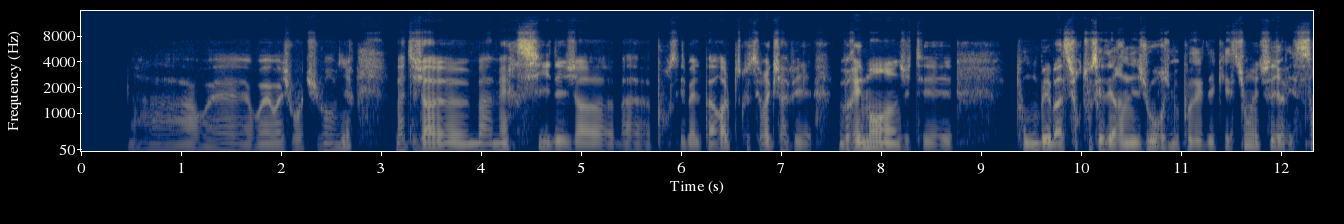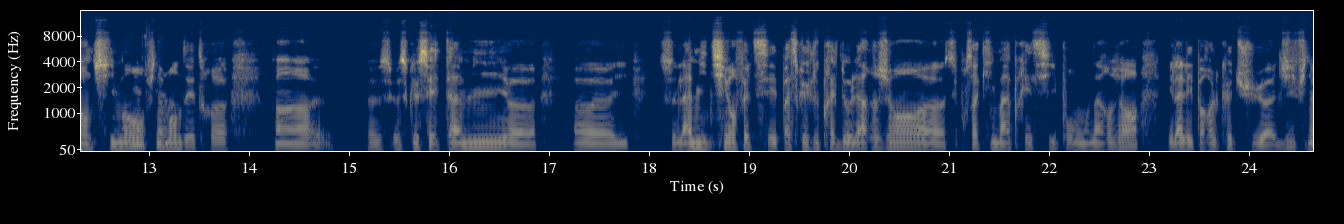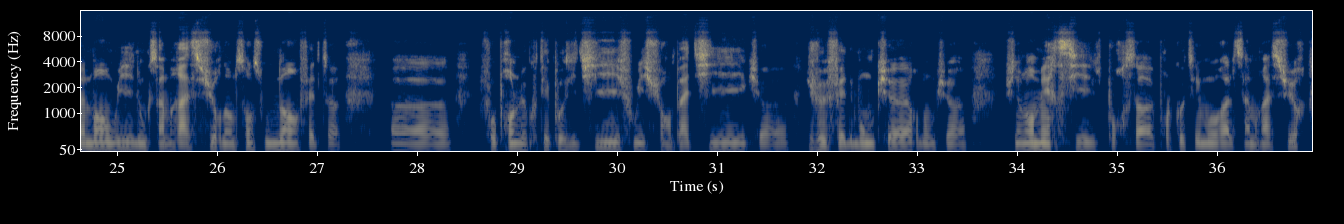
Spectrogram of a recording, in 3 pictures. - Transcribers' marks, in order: none
- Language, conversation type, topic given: French, advice, Comment puis-je poser des limites personnelles saines avec un ami qui m'épuise souvent ?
